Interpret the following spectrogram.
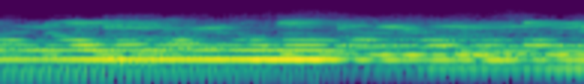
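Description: Live rock band playing, with electric guitars holding long sustained notes through effects.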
